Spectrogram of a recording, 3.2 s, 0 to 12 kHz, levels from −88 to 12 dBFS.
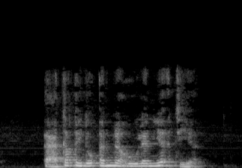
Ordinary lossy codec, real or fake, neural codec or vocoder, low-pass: AAC, 64 kbps; real; none; 7.2 kHz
